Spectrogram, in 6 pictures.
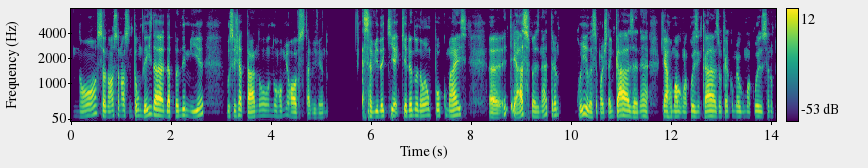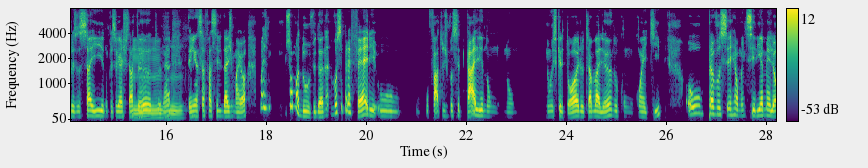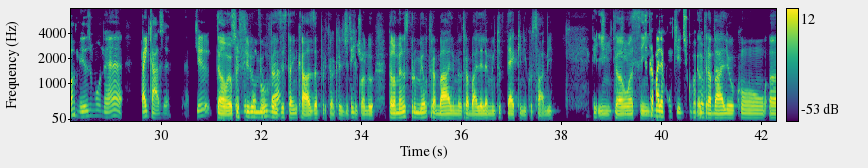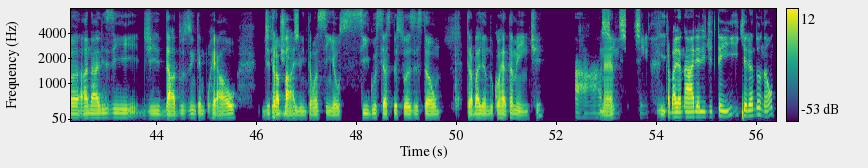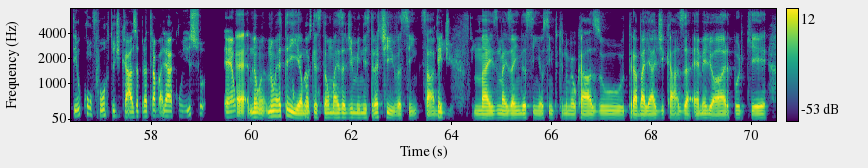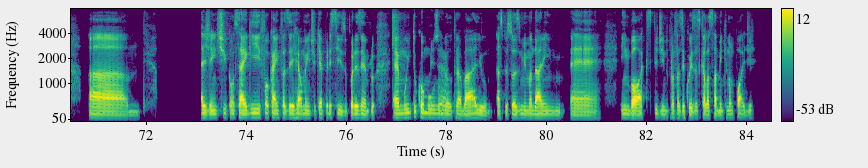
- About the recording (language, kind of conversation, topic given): Portuguese, podcast, Como você equilibra trabalho, vida e autocuidado?
- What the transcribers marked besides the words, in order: in English: "home office"; other background noise; in English: "plus"; tapping; in English: "inbox"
